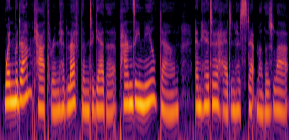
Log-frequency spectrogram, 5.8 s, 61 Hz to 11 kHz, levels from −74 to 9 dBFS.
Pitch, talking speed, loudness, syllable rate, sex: 210 Hz, 185 wpm, -16 LUFS, 5.5 syllables/s, female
